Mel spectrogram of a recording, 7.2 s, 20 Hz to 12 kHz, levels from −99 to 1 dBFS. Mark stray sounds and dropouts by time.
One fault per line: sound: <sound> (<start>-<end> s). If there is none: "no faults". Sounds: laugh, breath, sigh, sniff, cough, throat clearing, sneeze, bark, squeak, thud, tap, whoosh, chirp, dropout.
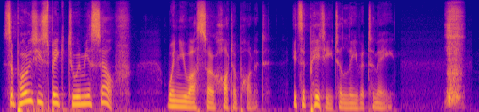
sound: sniff (6.7-7.0 s)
